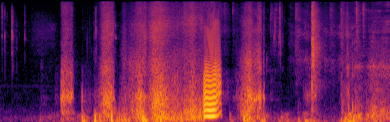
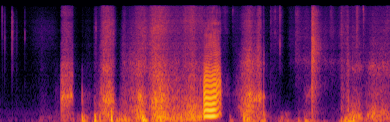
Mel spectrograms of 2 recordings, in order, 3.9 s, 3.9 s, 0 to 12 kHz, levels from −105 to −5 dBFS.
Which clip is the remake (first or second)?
second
